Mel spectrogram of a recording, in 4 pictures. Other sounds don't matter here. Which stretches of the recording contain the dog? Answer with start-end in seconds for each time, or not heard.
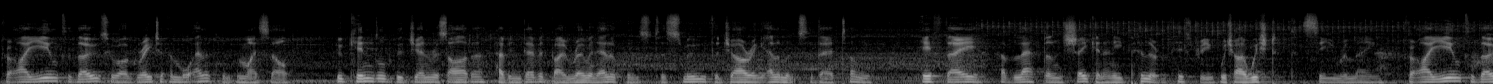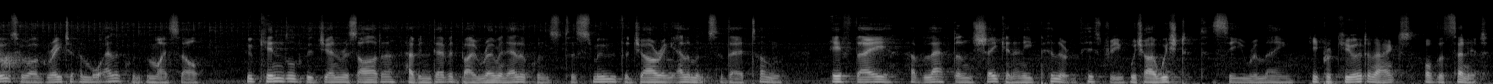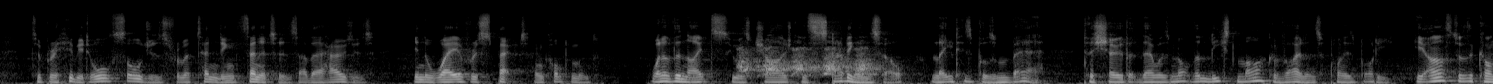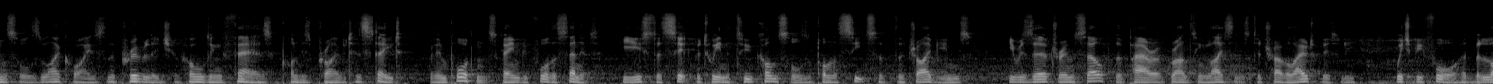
13.8-15.3, 37.2-38.6.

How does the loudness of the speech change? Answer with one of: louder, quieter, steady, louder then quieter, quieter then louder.
steady.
